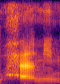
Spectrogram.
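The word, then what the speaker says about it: حم: We stretch it to 2 counts. So ha, mim, for example, the ha part, 2 counts.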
